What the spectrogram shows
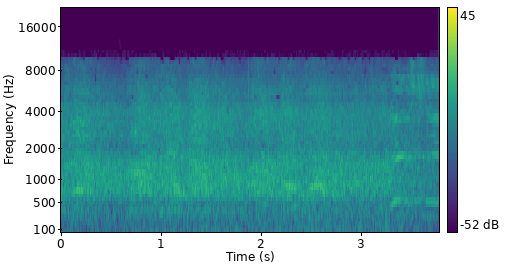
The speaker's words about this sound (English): you can't hear it clearly, it was the crowd chanting, Lock him up. We should note that Sanders did not encourage the crowd to say this. He did not participate in it. He didn't shut it down either.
